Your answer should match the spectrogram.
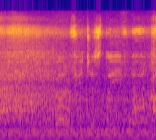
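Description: Movie trailer soundtrack coming from a portable DVD player's small built-in speaker, with two sharp hits a little after a second in.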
